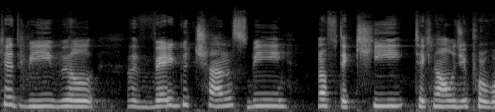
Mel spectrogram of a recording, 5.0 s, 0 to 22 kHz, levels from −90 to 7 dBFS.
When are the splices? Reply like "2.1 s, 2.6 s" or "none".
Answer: 1.3 s, 2.5 s, 3.2 s

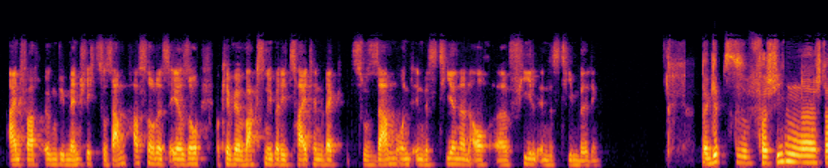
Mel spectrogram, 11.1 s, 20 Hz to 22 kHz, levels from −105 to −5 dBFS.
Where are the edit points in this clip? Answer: 9.1 s

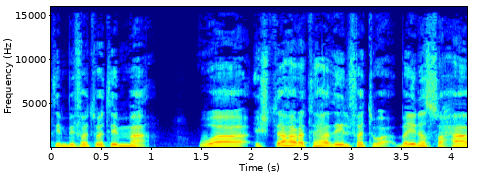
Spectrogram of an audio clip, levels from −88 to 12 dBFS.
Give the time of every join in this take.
1.3 s

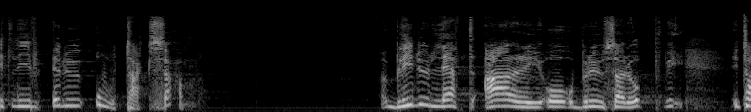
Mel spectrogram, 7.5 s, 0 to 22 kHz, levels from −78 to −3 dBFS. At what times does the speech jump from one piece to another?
none

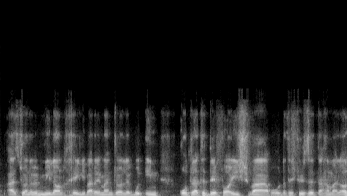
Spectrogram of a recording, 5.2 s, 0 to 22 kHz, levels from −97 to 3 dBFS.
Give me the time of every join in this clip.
none

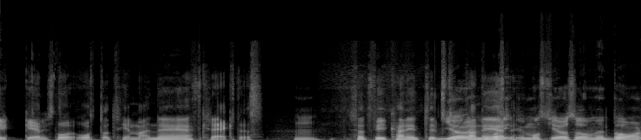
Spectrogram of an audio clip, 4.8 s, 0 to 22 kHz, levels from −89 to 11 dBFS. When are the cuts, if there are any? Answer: 1.5 s, 3.3 s, 3.8 s

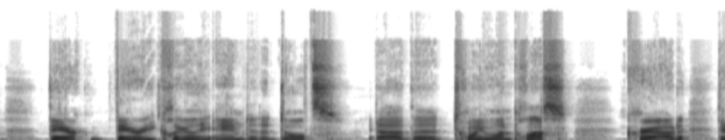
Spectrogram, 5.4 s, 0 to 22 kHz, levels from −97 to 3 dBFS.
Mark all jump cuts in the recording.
none

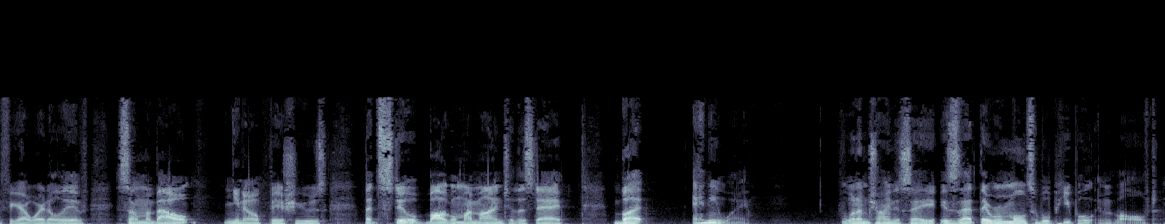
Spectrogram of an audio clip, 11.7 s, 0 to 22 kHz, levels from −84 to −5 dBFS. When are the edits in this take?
2.7 s, 9.3 s

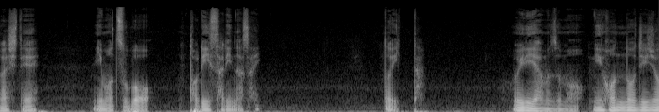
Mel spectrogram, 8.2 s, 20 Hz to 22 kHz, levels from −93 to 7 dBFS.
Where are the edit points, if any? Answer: 1.1 s, 6.0 s, 7.3 s

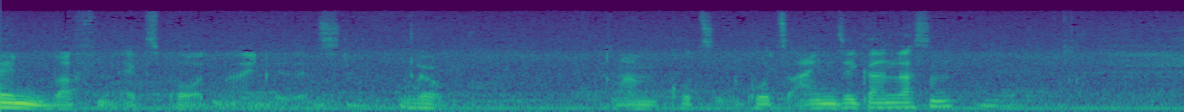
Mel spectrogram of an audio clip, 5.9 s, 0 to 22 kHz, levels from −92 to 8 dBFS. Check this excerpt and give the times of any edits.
none

